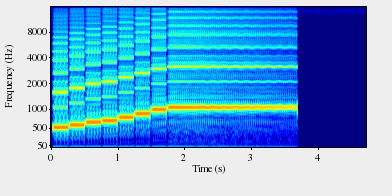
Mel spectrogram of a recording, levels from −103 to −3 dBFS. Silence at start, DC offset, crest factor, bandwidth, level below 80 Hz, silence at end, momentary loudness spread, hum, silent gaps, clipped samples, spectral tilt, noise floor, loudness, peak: 0 s; under 0.1%; 8 dB; 16 kHz; under -90 dBFS; 1.05 s; 7 LU; none; none; under 0.1%; 3 dB/octave; -84 dBFS; -31 LUFS; -24 dBFS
